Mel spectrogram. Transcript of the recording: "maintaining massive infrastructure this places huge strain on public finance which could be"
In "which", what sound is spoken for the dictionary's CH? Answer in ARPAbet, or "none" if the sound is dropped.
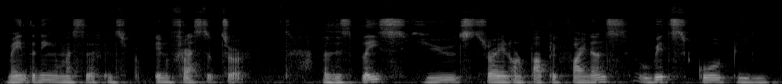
S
